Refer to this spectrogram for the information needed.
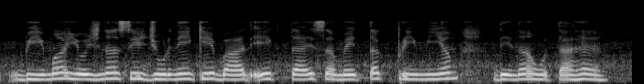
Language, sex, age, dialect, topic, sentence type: Hindi, female, 18-24, Marwari Dhudhari, banking, statement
